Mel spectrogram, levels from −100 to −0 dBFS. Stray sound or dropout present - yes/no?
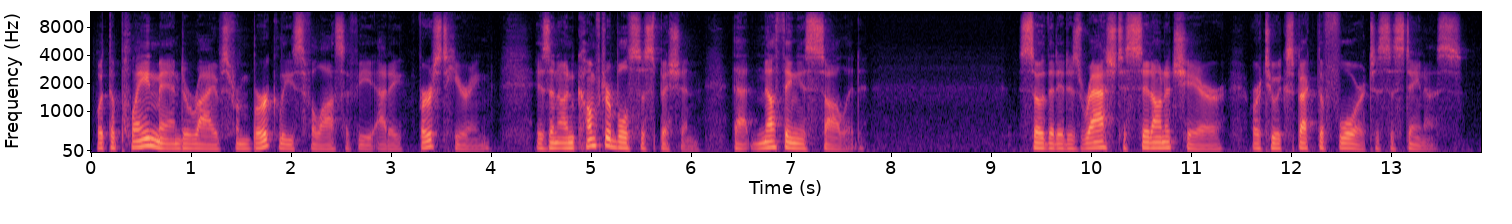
no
